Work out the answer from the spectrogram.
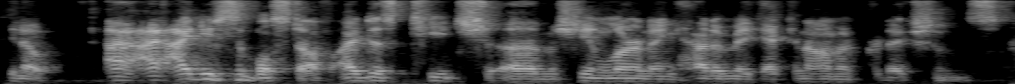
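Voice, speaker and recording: A man hosting a casual interview, eager and halting, with lots of fillers as he asks questions. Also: low voice, expressive, bright, forceful tone. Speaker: interviewer, host.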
